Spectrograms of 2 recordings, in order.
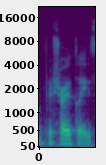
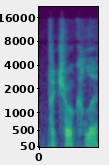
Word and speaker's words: Patroclus: That's not what I pictured at all for Patroclus though.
